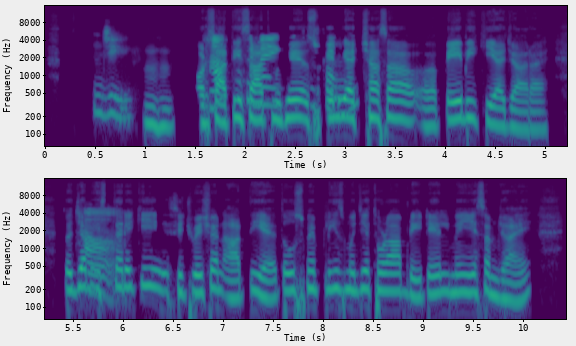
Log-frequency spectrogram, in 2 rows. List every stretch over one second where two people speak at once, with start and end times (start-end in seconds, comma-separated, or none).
1.6-3.1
